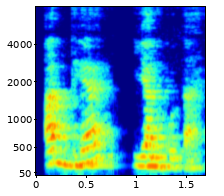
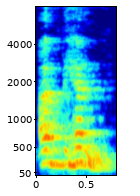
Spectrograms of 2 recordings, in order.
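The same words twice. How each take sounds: First: Slow, careful अध्ययन with every syllable "a-dhya-yan"; correct pronunciation. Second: अध्ययन said short as "adhyan", the wrong way; the careless everyday अध्ययन; common mispronunciation. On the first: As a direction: spell out अध्ययन deliberately, syllable by syllable. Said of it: "हमेशा ध्यान रखना होगा". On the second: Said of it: "तो अक्सर बोलने में ये आता है". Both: Shown as a demonstration.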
